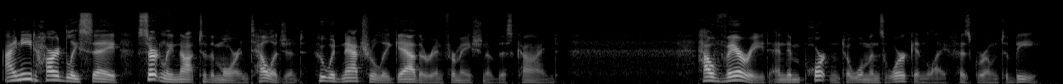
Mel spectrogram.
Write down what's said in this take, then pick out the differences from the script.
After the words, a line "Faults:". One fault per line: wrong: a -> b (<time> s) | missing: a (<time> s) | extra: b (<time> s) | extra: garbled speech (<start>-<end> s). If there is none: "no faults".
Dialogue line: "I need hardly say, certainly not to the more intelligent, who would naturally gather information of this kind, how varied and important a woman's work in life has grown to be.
"I need hardly say, certainly not to the more intelligent, who would naturally gather information of this kind, how varied and important a woman's work in life has grown to be.
Faults:
no faults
